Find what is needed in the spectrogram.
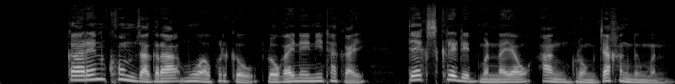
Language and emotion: Bodo, happy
